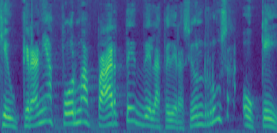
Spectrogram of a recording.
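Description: Here a woman is talking. Her voice rises and falls across a very wide range. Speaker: presenter. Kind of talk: history narration to camera. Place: garden. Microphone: lapel.

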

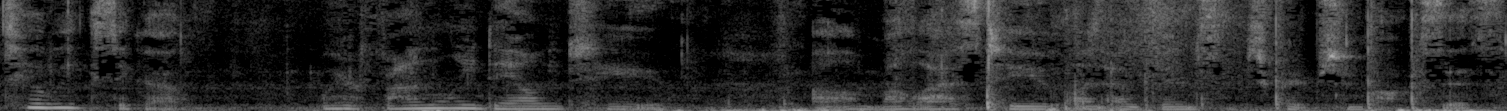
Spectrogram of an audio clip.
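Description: A soft-spoken woman at a fairly slow pace over loud background noise. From Southern United States. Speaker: ASMR unboxing creator. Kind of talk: ASMR unboxing show and tell. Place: home room. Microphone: phone near.

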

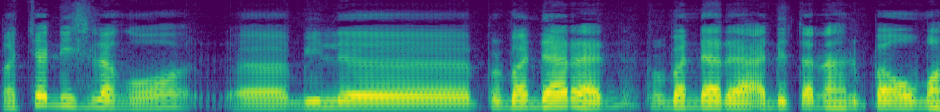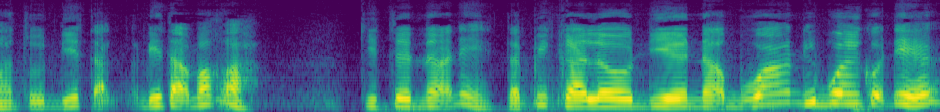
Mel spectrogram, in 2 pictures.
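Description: Pitched high, a man with a Malaysian accent speaks at a moderate pace with lively intonation, the sound dry with no echo. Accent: Malaysian Malay. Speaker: Islamic preacher. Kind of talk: religious lecture. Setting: surau, after dawn prayer. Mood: calm, warm teaching tone. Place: hall. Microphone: headset.

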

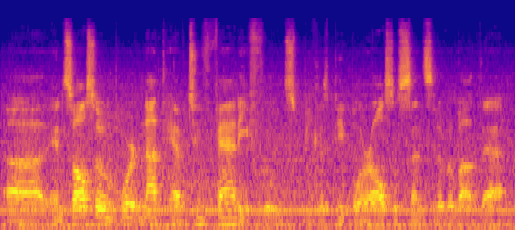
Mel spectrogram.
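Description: A man talks while loud background noise fills the recording. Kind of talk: interview answer. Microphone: phone near.

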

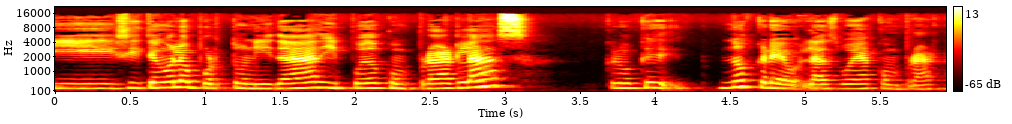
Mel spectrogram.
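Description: A woman's fairly high voice at a very slow pace, set against a quiet background. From Mexico. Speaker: beauty vlogger. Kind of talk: tutorial. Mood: relaxed, pleased. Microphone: phone near.

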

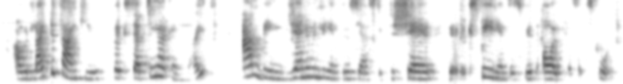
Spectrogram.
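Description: A woman speaks at a moderate pace. Her pitch is high, with ordinary variation. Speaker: student host. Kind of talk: formal introduction. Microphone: video call.

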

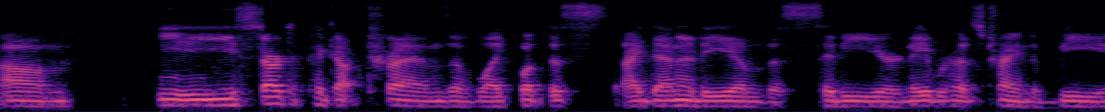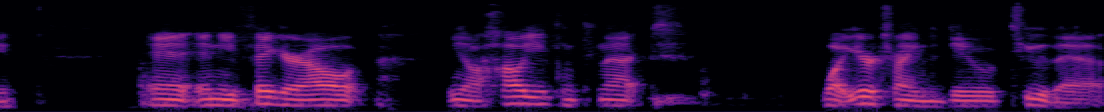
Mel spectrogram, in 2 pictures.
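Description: A man with a fairly low voice and a strong Midwestern accent. He talks at a moderate pace with fairly even intonation. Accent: heavy Midwestern. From Midwestern US. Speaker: civil engineer. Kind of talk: interview answer. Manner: casual, conversational. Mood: relaxed, candid, amused. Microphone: video call.

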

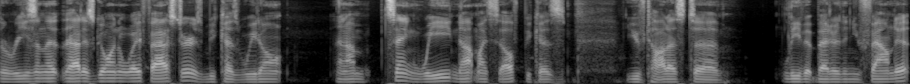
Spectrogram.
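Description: A man's normal speaking voice, fairly low in pitch, with fairly even intonation at a moderate pace, in a dry sound with no echo and a quiet background. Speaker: podcast co-host. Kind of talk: podcast discussion. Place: studio. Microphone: headset.

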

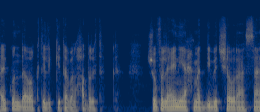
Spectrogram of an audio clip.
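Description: A man's very deep, low voice with a dark, mellow tone, moderate pace and monotone, flat intonation, dry and close with no echo against a quiet background. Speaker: calligraphy teacher. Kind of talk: online class tutorial. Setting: video call.

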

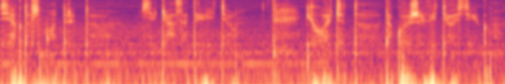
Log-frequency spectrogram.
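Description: Against loud background noise, a soft-spoken woman whispers at a very slow pace. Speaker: streamer. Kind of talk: casual live stream chat. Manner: soft close-mic ASMR whisper. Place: home room. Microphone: handheld.

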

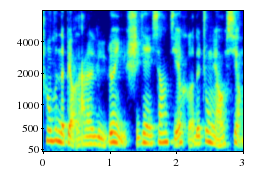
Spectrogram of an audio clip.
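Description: Her pitch varies in an ordinary way as the woman talks at a medium tempo. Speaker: organizer host. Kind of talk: closing remarks. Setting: video call. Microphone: video call.

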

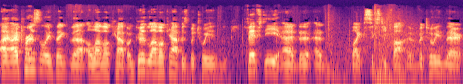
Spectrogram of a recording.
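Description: A man's medium-pitched voice, bright and sharp in tone, with fairly even intonation at a moderate pace. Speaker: gaming YouTuber. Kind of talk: casual video commentary. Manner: casual, swears often; hesitant, many fillers.

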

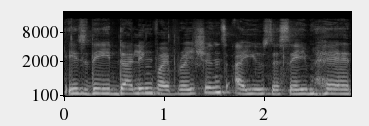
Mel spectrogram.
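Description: Faint music plays behind a woman speaking at a moderate pace. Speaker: hair vlogger. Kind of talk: tutorial.

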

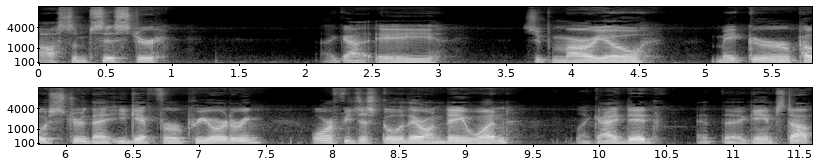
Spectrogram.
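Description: A man talks at a moderate pace with monotone, flat intonation. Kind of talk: casual vlog chat. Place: home room. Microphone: phone near.

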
